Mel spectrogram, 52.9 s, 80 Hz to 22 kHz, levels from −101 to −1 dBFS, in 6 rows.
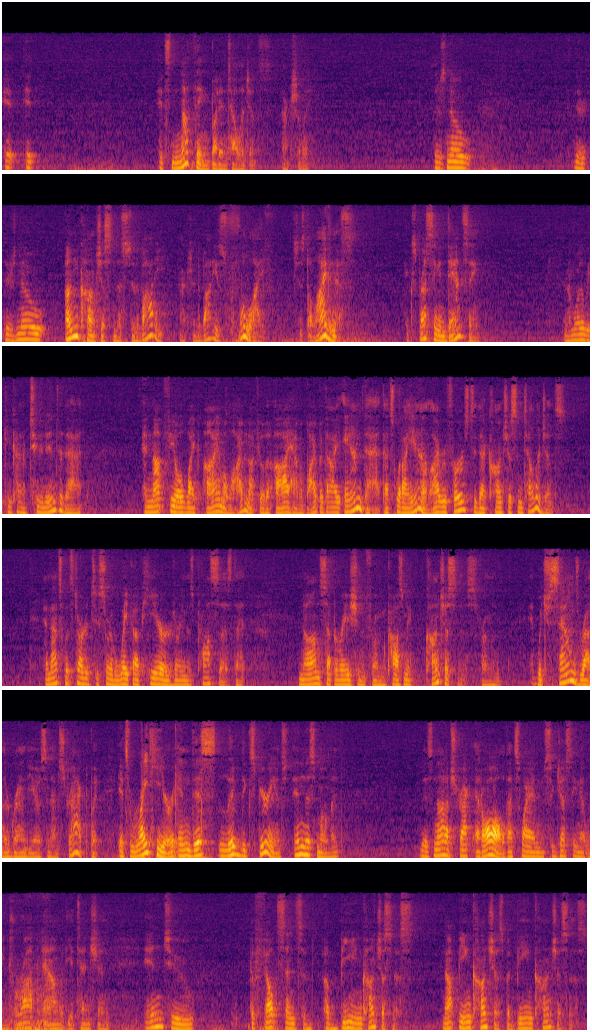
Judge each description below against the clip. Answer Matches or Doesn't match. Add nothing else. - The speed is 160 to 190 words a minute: Doesn't match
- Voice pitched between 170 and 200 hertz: Doesn't match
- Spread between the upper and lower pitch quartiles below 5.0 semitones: Doesn't match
